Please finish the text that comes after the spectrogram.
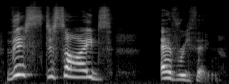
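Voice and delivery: grand declaration. Acted.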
